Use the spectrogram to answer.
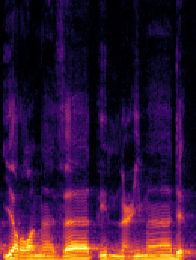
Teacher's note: Ra-nya tafkhim karena dia ditebalkan ya, karena ra-nya fathah. Zati, za dibaca panjang 1 alif atau 2 harokat seperti itu.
